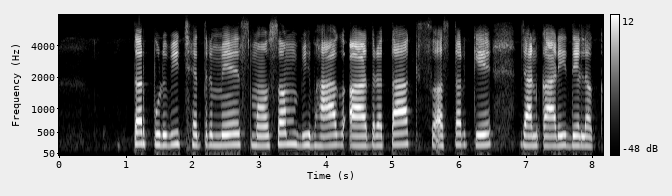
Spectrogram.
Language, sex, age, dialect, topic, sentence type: Maithili, female, 18-24, Southern/Standard, agriculture, statement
